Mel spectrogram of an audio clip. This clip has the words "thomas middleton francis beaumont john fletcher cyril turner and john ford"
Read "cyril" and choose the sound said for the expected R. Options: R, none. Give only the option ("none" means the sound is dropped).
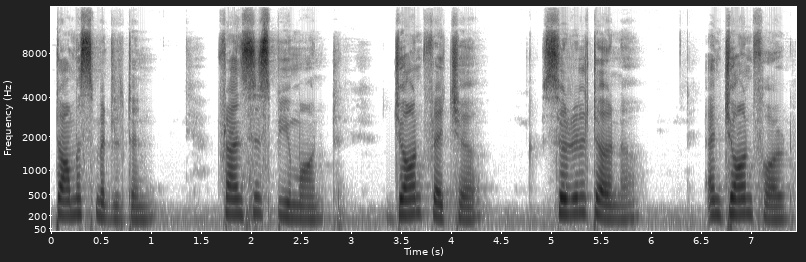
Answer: R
